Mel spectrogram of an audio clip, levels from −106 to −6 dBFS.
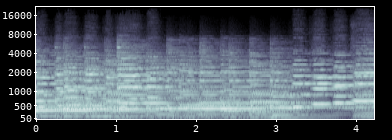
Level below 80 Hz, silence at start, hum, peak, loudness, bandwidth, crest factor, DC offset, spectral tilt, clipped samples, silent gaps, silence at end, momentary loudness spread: -54 dBFS; 0 s; none; -8 dBFS; -22 LUFS; 9.8 kHz; 14 dB; under 0.1%; -5.5 dB/octave; under 0.1%; none; 0 s; 5 LU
